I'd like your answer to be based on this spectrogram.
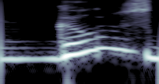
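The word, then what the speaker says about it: gueuze: Parce que d'origine, la, la gauze, gauze, ça s'écrit G-U-E-U-Z-E e et non pas G-O-S-E.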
